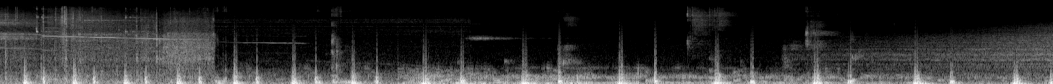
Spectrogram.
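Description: Heartbeat sound effect: fast, regular low thumps over a steady hum, a racing heart. A thin whistle-like tone falls in pitch and fades out in the first two seconds.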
